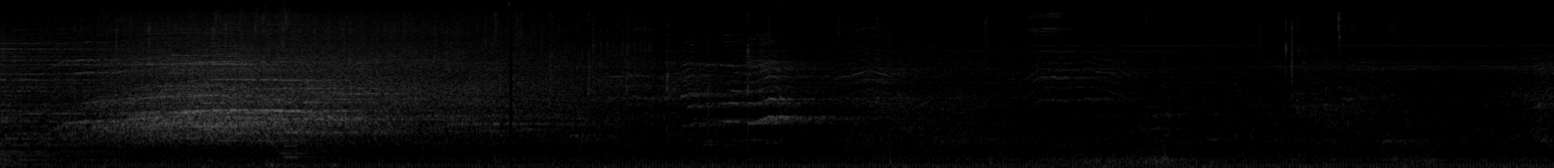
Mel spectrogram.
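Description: A young woman sings softly into a microphone.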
